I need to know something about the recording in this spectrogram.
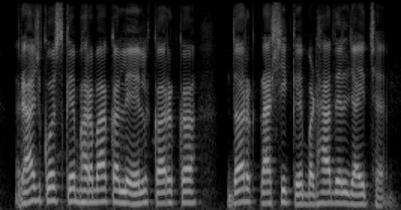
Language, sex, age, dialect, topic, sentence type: Maithili, male, 18-24, Southern/Standard, banking, statement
